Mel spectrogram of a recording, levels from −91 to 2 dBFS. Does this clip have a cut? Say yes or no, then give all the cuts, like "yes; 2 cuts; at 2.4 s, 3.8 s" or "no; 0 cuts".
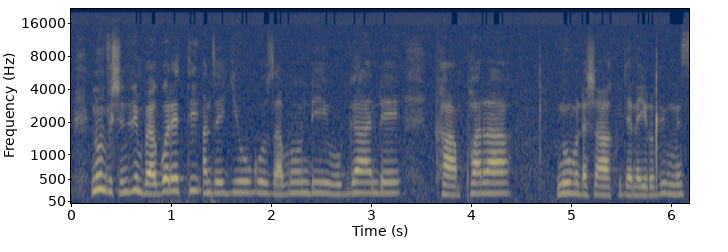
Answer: yes; 1 cut; at 1.4 s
